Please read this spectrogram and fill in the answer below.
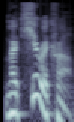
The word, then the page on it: mercurochrome: British English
